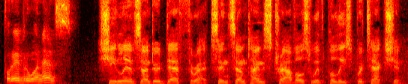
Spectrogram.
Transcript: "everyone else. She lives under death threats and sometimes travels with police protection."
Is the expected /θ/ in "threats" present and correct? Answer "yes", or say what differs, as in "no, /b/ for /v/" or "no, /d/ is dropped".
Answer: yes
